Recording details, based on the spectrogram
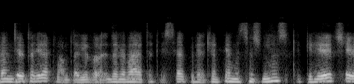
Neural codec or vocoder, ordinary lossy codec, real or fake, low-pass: codec, 16 kHz, 0.5 kbps, FreqCodec, smaller model; Opus, 32 kbps; fake; 7.2 kHz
